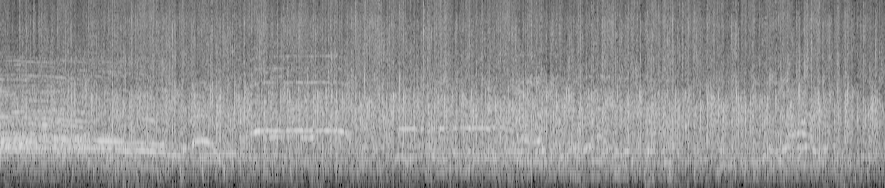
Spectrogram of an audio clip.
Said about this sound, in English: They're having so much fun backstage together. Or they're just trying to milk the applause.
